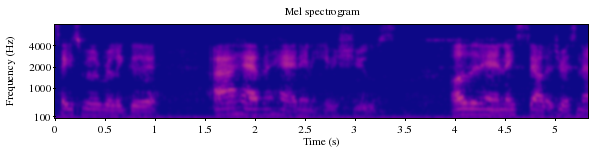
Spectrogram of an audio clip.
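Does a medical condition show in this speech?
No.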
